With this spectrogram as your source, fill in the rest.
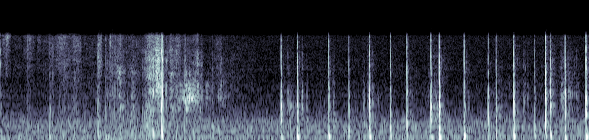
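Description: Fingertips and nails scratch and rub the sides of a small, hollow, printed cardboard gift box holding cork coasters, held in both hands, making a soft, dry rustle. Then comes a quick run of sharp, clicky taps on the box, each dying away almost instantly with a light hollow knock.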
